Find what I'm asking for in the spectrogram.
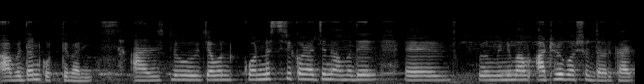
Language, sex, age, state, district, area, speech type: Bengali, female, 18-30, West Bengal, Jalpaiguri, rural, spontaneous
